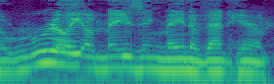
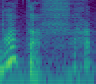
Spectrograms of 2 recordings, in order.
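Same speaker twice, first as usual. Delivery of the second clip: quietly baffled wife; 13 dB quieter than usual. Retold or imitated. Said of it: "She's like".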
